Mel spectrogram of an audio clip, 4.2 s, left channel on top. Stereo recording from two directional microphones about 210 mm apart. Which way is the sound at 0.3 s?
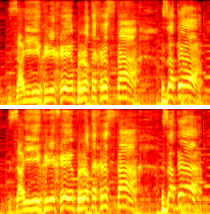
25° right (ahead or behind).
